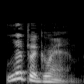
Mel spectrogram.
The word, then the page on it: lipogram: British English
